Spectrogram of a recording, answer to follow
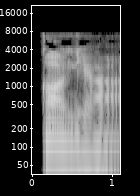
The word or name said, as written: Konia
